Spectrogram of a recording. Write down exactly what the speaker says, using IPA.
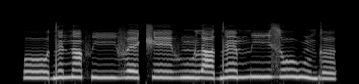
oː˨ d ɛ̃˧ n ã˧ f iː˨ v ɛ˨ t͡ʃ eː˨ v ũ˨ l a˨ d ɛ̃˧ m iː˦ z oː˦ w ũ˨ ɡ ə˨

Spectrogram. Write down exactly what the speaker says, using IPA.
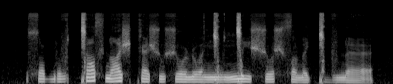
sˤ o b o v ǀ i sˤ ɳ æ ʃ k æ ʃ u ʃ o ɳ o ɐ̯ ŋ͡ǀ u ŋ͡ǀ i ʃ o ʃ sˤ e ɳ i ǀ o̤ v ɳ æ

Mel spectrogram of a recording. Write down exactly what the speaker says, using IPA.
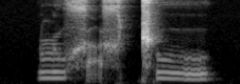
ɭ u x a̰ x ǁ u

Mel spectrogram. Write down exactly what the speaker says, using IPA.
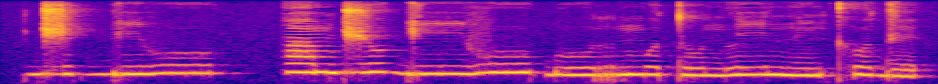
d͡ʒ ɪ˨ ɡ͡b i˨ β u˦ | a˦ m d͡ʒ ʊ˦ ɡ iː˨ v uː˦ ɓ uː˨ r m ʊ˦ t u˨ n l iː˦ n ĩ˨ kʰ ʊ˦ d ɪ˨

